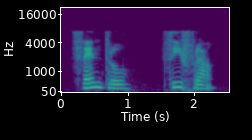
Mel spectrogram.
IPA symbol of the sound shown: θ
